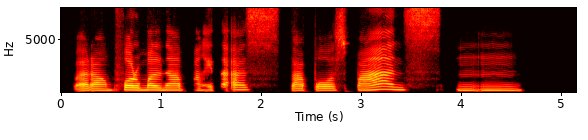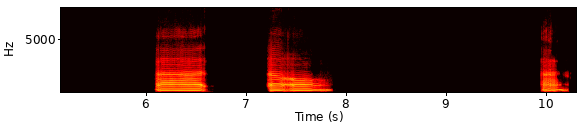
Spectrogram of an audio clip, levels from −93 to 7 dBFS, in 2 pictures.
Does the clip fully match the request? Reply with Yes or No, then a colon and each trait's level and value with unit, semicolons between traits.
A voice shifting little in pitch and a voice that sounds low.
No: narrow, 1.8 semitones; high, 190 Hz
